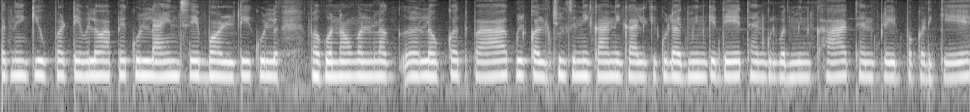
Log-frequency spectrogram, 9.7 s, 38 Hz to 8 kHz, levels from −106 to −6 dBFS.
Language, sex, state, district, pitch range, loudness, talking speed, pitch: Hindi, female, Uttar Pradesh, Varanasi, 210-220 Hz, -15 LUFS, 200 wpm, 215 Hz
